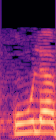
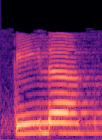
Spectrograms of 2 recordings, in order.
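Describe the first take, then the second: First: The first syllable has a long 'oo' vowel. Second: The first syllable has a long 'ee' vowel. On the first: "به جای اینکه حرف اول مکسور کنن مضموم میکنن، الف تبدیل به واو میشه" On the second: "یعنی مکسور میشه ما قبل آخر، الف هم تبدیل به یا میشه"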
